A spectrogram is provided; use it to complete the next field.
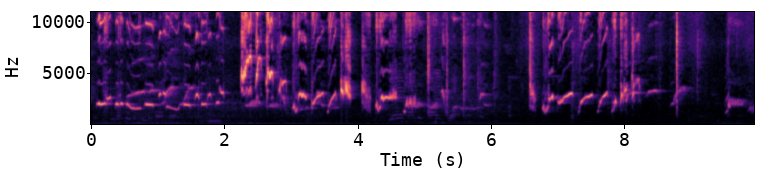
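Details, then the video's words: Murai batu tested alongside neighbours' birds. Looping whistles give way to harsh squawking chatter and fast downslurred notes, with a steady low hum underneath. "test mental burung murai batu bersama teman teman"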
